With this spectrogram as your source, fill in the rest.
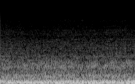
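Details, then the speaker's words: Ford Crown Victoria driving on the road after a good exhaust manifold was fitted: smooth, even low exhaust rumble with no clatter or ticking; the old manifold clatter is gone. "if you hear it doesn't have that God awul clatter anymore that it had before it had a good manifold on it it it's very nice to not hear that anymore"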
